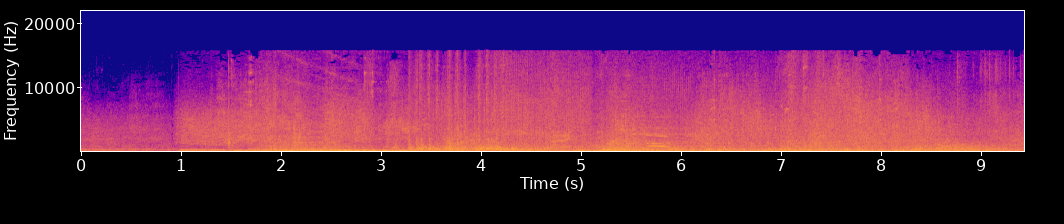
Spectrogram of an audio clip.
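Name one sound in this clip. A deep, heavy rumble roars and swells with booming blasts.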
